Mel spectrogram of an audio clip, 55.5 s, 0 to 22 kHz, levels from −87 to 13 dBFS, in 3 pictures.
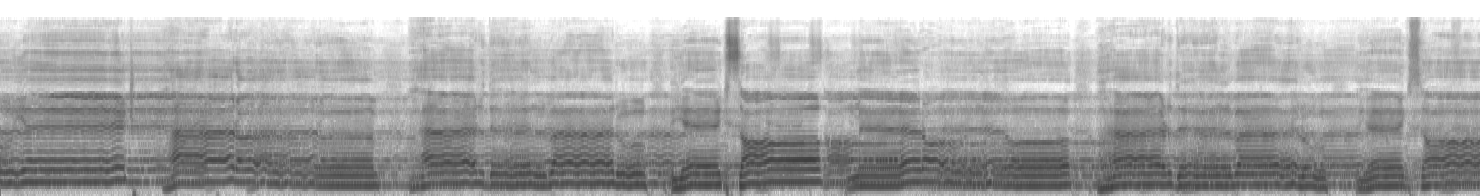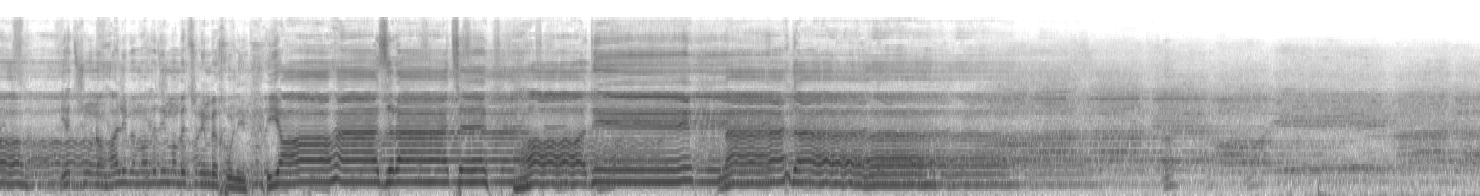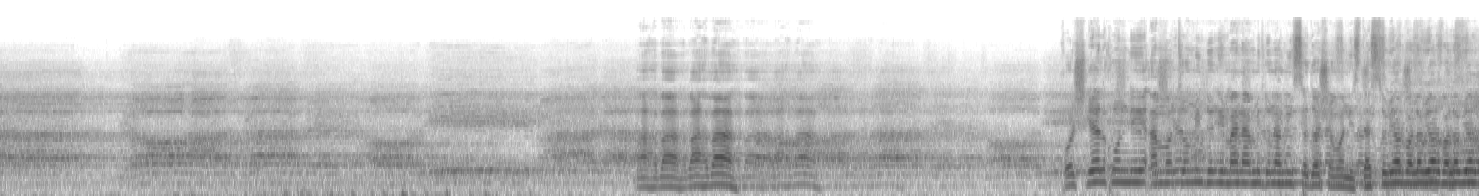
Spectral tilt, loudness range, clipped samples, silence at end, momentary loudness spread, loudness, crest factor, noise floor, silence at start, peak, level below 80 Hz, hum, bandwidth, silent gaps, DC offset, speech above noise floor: -5 dB/octave; 18 LU; under 0.1%; 0 s; 20 LU; -19 LUFS; 16 dB; -42 dBFS; 0 s; -4 dBFS; -54 dBFS; none; 15.5 kHz; none; under 0.1%; 23 dB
